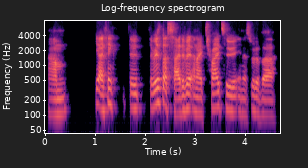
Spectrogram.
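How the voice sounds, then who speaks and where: A man from Ireland, a translator on a panel, answering thoughtfully with many pauses and restarts over a video call. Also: medium pitch, lo-fi sound. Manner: hesitant, many ums and restarts. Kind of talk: conversational answer in a panel discussion.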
